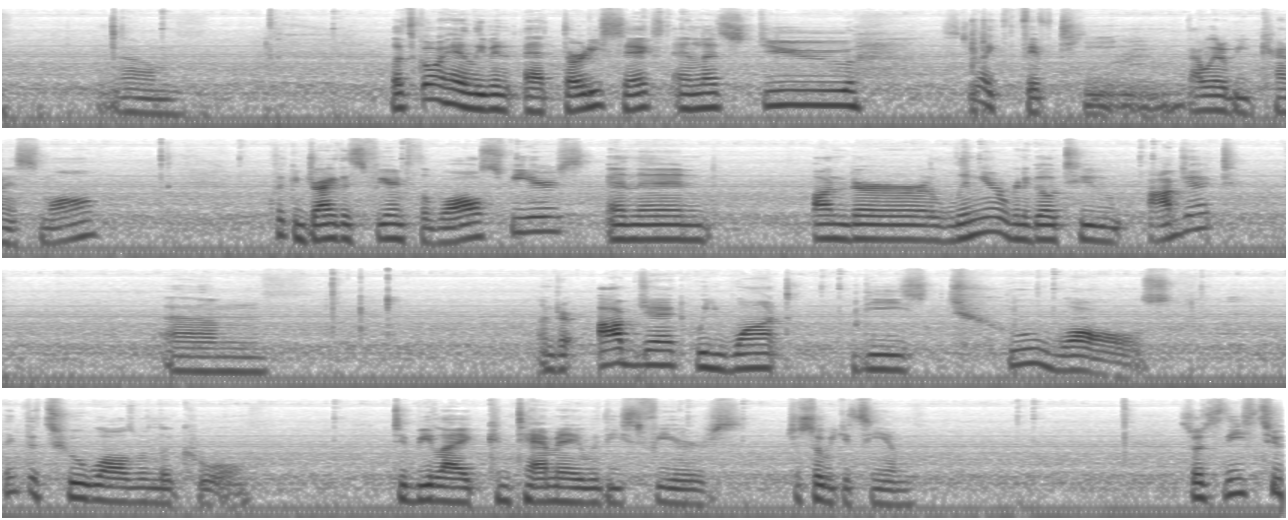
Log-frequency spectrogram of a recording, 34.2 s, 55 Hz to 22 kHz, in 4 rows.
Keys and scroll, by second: 0.7 1, 1.8 1, 6.4 5, 25.0 1.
